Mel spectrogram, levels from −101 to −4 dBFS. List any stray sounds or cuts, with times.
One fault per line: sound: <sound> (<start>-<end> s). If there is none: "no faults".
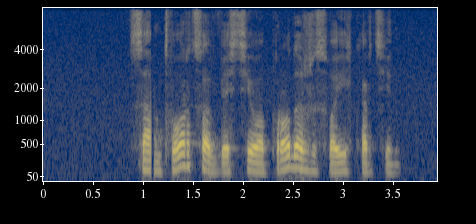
sound: dropout (1.1-1.1 s)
